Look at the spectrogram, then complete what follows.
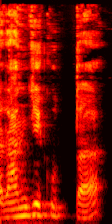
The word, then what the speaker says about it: Runge-Kutta: So friends, here I discuss third order Runge-Kutta method. This formula is third order Runge-Kutta method. So friends, I write some order of the Runge-Kutta method, that third order Runge-Kutta, yeah, Range-Kutta, different pronunciations, but no problem.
